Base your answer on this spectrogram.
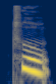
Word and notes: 处: chù

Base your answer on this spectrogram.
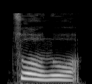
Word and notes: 坐落: zuò luò

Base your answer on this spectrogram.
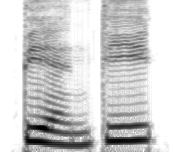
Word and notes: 贬低: biǎn dī

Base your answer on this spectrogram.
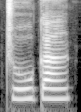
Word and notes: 竹竿: zhú gān

